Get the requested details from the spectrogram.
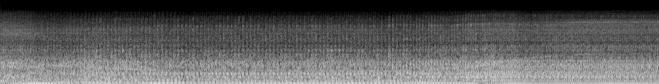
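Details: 2013 BMW F10/F11 520d, N47 diesel, cold and under load at 1500 rpm: a dense, rapid ticking rattle over the engine note. Faulty injector rattle, affected injector pinpointed with an ISTA test.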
